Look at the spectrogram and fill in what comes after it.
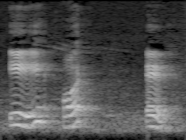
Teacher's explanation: अब आते हैं कंठ प्लस तालु, मतलब गले में भी आवाज आएगी और जीभ जो है हमारी वो ऊपर तालव्य से लगेगी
